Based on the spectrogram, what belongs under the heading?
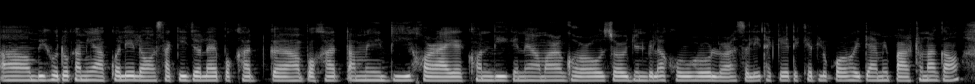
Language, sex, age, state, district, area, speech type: Assamese, female, 18-30, Assam, Dibrugarh, rural, spontaneous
